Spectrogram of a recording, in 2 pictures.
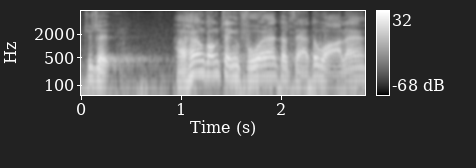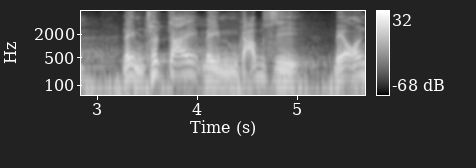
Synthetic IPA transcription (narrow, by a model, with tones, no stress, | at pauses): t͡sy˨˥t͡sɪ˨k̚ | haː˨˩ɦœː˥ŋkɔː˨˥ŋt͡sɪ˧ŋfuː˨˥lɛː˥t͡so˨wsɛː˨˩jɐ˨˩t̪ːo˥wa̰ː˨˩lɛː˥ne˨˧jm̩˨˩t͡ʃʰɵ˥t̚ka˥jme˨jm̩˨˩ka̰ː˨˥wsiː˨˧me˨˧jʔɔː˥n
